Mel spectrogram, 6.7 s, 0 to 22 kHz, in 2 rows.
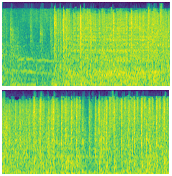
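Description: Sustained gunfire in the video game Insurgency Sandstorm, including an AK105 Zenitco rifle, with rapid overlapping shots and bursts that start after a brief lull and keep going loud and dense to the end.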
